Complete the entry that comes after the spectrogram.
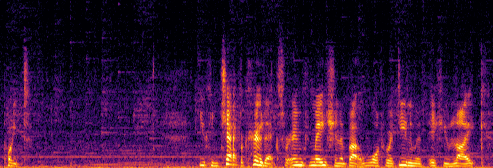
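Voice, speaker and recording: A woman's voice: fairly low pitch, moderate pace, soft background music, lightly acted. A woman voicing a stern older male mentor in a visual novel, dry and instructive.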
